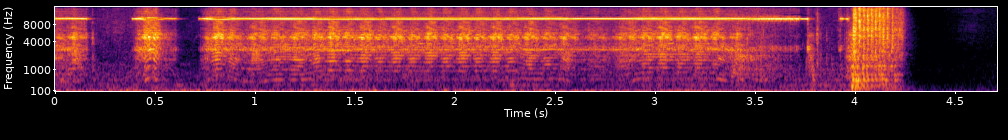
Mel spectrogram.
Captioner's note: drill whirring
